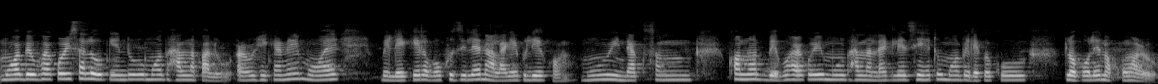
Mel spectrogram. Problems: background sounds at intervals, continuous background conversations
